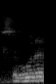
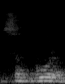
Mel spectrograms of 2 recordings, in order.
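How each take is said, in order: First: The b sound is short and single. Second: The b sound is held and doubled. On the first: The speaker calls it wrong. "कुछ लोग पढ़ने में गलती करते हैं, सबूरा कहते हैं, सबूरा नहीं होगा" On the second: The speaker calls it right. "बापे शद के साथ"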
